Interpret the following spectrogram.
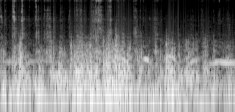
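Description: Wind buffeting a handheld phone's microphone, with rustling and handling noise as it is carried along, a steady low rush full of crackle. A few short chirps sound faintly near the end.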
